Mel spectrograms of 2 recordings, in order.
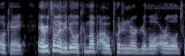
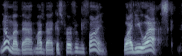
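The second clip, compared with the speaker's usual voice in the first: calm, unbothered, even-toned delivery. Retelling a toy-aisle exchange, imitating Danhausen answering calmly. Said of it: "calmly, just calmly".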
